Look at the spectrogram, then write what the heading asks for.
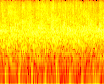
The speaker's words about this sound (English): Round of applause for Professionally Homeless.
